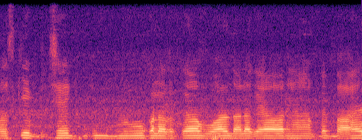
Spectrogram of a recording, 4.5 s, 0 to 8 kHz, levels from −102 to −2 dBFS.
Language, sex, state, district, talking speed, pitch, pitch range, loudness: Hindi, male, Odisha, Nuapada, 170 wpm, 125 Hz, 125-130 Hz, -17 LUFS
